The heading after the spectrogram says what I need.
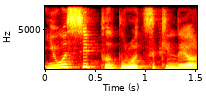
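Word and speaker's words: Иосиф Бродский: 다른 시인들은 잘 모르고 이오시프 브로드스키인데요. 러시아식 발음으로는 이 사람도 이제 노벨상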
